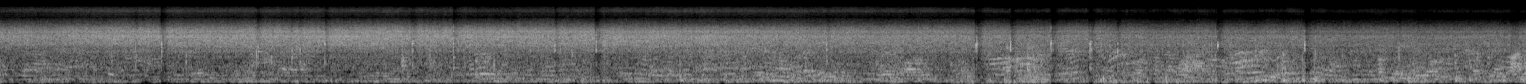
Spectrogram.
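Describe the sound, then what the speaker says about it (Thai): Shrimp and tri-color vegetables stir-frying in hot oil in a vocational college cooking class, a steady, loud, close sizzle and hiss that runs unbroken from start to finish. "เมื่อน้ำมันร้อนได้ที่นะครับ ใส่กุ้งลงไปนะครับ ผัดให้กุ้งสุกเล็กน้อยนะครับตามด้วยผักสามสีนะครับ"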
